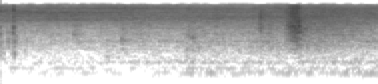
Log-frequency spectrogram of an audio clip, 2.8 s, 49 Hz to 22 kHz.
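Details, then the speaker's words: Slant/Fin Galaxy GXHA-160EDPZ steam boiler at one-year follow-up service with Hoffman 75 main vent, during a gas test; soft steady hiss, faint low hum, few light ticks; normal, quiet boiler operation. "it's a quiet system i'm going to go back into the border you can hear the boiler i'm doing a gas test [Applause] this boiler is quiet"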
